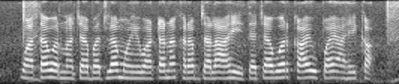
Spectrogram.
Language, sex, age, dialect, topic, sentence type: Marathi, female, 31-35, Standard Marathi, agriculture, question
